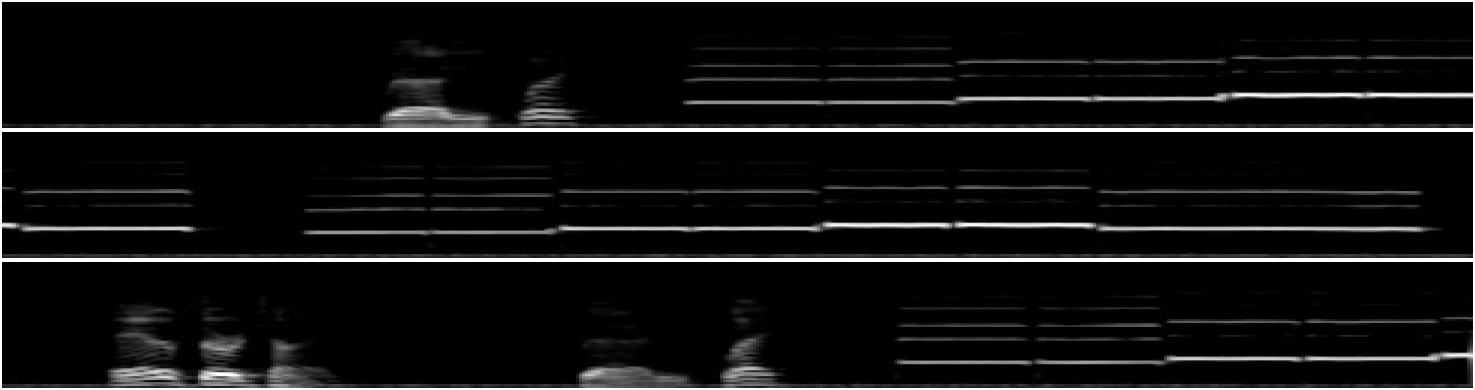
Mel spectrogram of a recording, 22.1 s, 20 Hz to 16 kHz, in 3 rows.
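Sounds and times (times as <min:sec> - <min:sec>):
breath: 0:01.2 - 0:01.9, 0:02.9 - 0:03.3, 0:08.4 - 0:08.8, 0:16.8 - 0:17.4, 0:18.7 - 0:19.1
recorder playing notes: 0:03.4 - 0:14.6, 0:19.2 - 0:22.0.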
